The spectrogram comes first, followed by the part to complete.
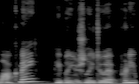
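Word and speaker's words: Lakmé: This opera looks like Lakme. People usually do it pretty well, Lakme, but it's Lakme. It's a little more closed. There's the accent aigu again.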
